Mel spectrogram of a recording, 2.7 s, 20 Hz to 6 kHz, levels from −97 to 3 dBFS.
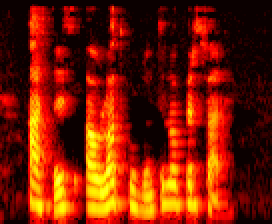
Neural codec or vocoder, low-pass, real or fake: none; 5.4 kHz; real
